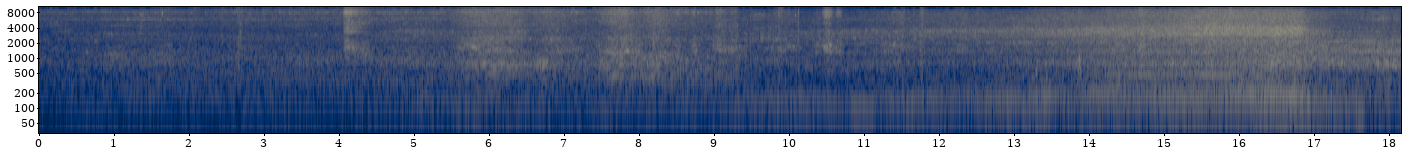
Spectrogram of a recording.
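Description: An old box-body Chevrolet's engine approaching and growing steadily louder, its pitch rising and falling as it is driven and revved up the street.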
